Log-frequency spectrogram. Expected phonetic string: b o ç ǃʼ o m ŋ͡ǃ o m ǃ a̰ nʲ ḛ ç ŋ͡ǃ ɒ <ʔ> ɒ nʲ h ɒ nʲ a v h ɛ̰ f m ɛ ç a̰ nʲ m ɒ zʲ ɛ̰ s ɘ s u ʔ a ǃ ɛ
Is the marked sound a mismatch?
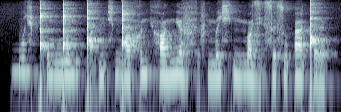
yes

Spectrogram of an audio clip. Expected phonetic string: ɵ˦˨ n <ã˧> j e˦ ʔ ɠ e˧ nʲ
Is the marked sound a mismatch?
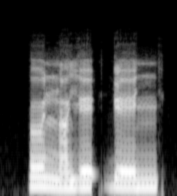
yes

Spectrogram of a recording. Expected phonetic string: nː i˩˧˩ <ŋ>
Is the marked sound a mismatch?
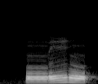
no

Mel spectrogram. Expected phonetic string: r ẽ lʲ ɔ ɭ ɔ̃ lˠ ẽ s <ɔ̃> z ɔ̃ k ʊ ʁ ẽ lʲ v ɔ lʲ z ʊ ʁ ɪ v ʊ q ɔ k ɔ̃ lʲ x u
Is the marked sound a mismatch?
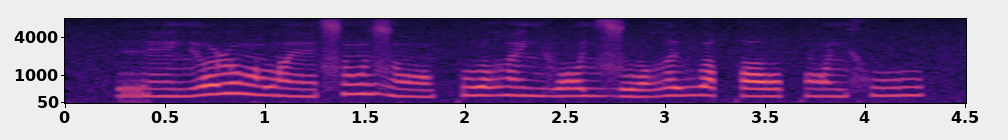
no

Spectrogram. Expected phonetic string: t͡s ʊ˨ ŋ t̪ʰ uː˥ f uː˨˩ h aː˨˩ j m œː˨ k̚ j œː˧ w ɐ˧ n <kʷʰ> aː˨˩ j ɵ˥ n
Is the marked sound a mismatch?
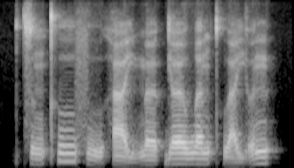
no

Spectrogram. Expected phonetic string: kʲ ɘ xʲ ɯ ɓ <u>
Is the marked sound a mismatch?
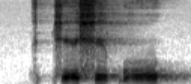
no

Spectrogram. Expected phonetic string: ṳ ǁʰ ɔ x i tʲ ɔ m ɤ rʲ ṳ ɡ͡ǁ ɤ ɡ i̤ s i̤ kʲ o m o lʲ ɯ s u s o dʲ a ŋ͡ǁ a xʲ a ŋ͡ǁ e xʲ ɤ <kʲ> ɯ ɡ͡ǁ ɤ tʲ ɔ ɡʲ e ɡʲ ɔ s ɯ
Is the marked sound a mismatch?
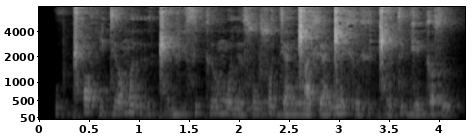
yes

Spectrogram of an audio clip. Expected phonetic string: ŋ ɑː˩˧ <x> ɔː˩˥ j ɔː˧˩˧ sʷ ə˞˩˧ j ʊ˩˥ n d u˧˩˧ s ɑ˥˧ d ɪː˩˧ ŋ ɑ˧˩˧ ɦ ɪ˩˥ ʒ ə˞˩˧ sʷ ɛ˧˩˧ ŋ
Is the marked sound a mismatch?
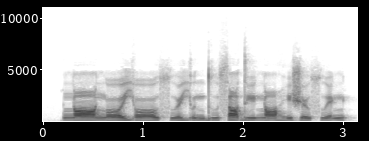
yes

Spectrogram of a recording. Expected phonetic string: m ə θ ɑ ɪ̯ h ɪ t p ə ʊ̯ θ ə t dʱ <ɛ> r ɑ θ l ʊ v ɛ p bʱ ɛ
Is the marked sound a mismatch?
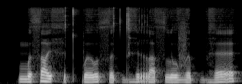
yes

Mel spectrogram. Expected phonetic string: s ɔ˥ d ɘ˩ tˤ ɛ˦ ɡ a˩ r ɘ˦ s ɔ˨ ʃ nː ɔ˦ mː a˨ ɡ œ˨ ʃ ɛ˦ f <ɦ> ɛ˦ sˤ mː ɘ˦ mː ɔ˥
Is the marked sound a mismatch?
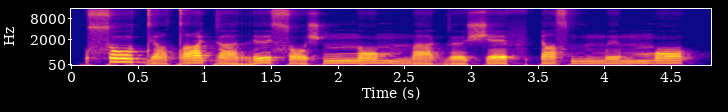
yes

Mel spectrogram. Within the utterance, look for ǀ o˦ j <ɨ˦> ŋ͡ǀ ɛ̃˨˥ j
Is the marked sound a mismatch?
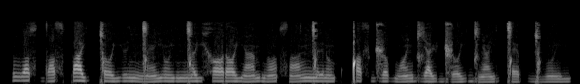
no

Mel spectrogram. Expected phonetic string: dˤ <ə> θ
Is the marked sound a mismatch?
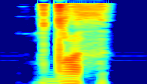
no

